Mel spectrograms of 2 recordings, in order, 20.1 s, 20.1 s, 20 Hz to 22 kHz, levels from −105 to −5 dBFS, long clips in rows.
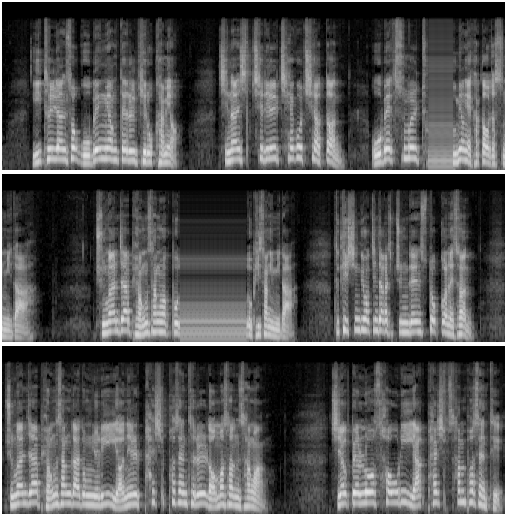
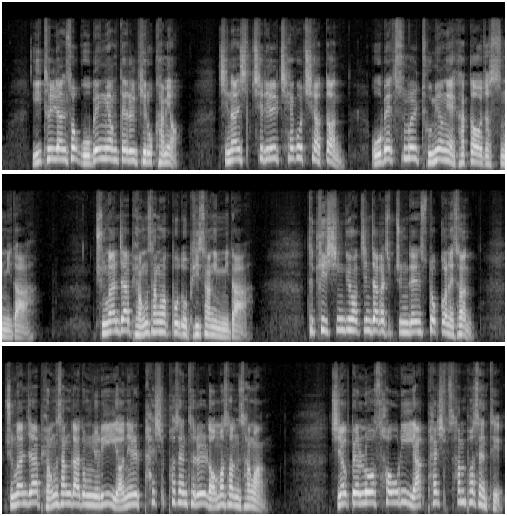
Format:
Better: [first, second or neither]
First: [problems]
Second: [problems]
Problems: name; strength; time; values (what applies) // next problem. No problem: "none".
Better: second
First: audio freezing; at 5.5 s and at 9 s for 1 s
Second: none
